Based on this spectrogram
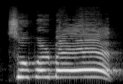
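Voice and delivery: slow, loud, high exclamation; shouted praise. Acted. Preacher exclaiming God's kindness to the church, loudly. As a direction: shout it out to the crowd.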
